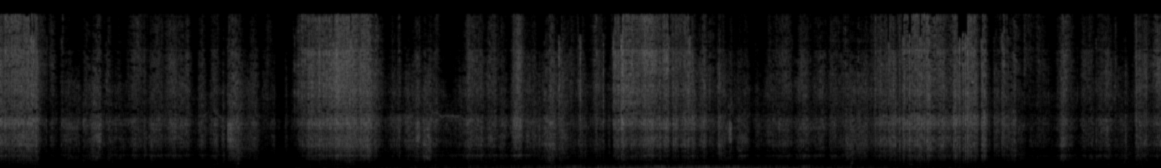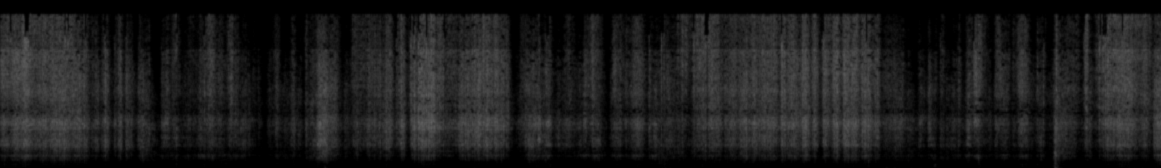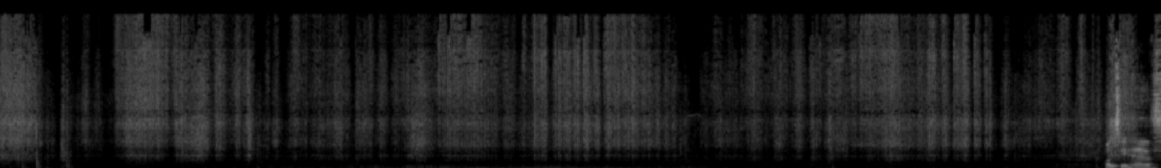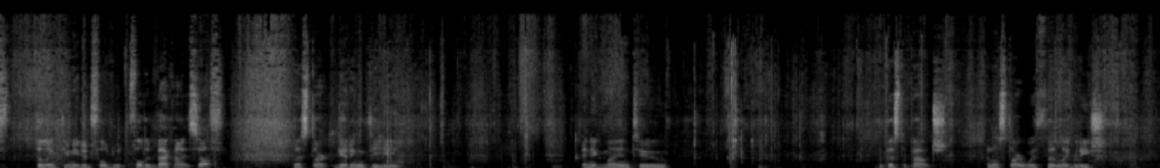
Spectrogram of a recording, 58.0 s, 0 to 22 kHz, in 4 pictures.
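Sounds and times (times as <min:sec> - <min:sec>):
hook-and-loop ripping: 0:00.0 - 0:58.0
fabric rustling: 0:41.2 - 0:51.2.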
